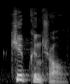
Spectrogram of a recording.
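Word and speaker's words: kubectl: how do you call it how do you pronounce it David you're here Cube Cube control there we go so thank you David for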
